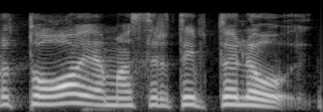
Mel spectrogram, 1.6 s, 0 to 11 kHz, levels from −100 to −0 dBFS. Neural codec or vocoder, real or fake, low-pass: none; real; 7.2 kHz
